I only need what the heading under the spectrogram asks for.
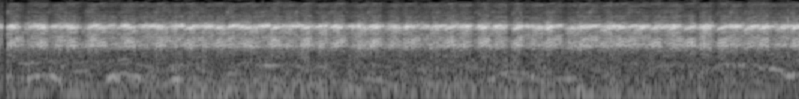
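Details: Many frogs calling together, a continuous high, buzzing trill of fast pulses that never pauses, with soft low warbling croaks faintly underneath.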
